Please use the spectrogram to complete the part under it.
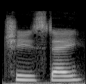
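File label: "tuesday", English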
